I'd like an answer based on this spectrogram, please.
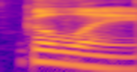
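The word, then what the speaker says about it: Ghislaine: It's Galain.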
